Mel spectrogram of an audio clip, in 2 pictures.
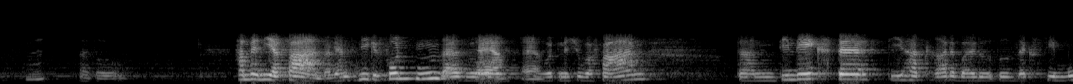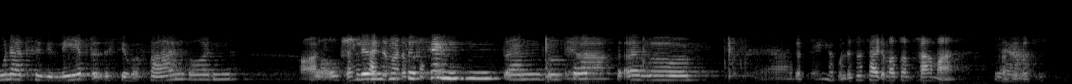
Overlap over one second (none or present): present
